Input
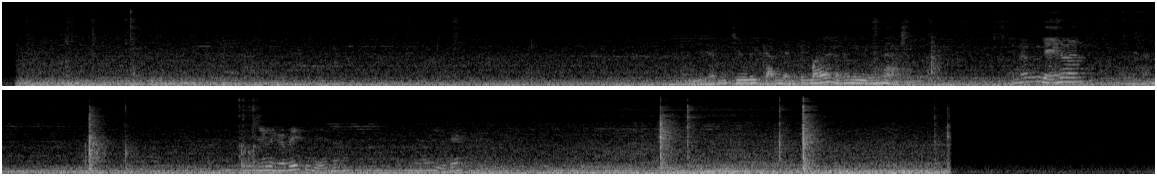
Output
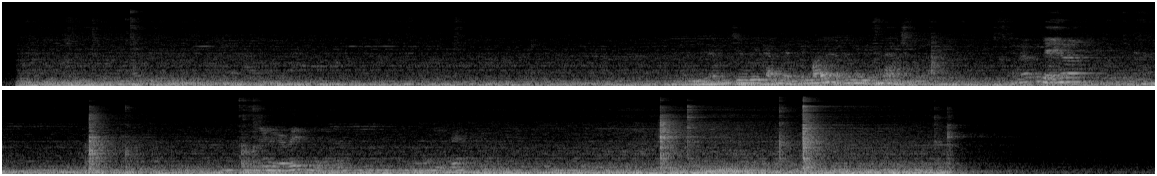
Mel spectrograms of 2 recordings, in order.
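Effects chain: two-slope reverb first 0.42 s, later 3.5 s, from -19 dB, DRR -2.5 dB; crackle 27 per s -49 dBFS; trim -4.5 dB

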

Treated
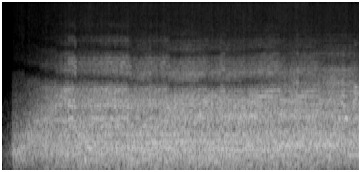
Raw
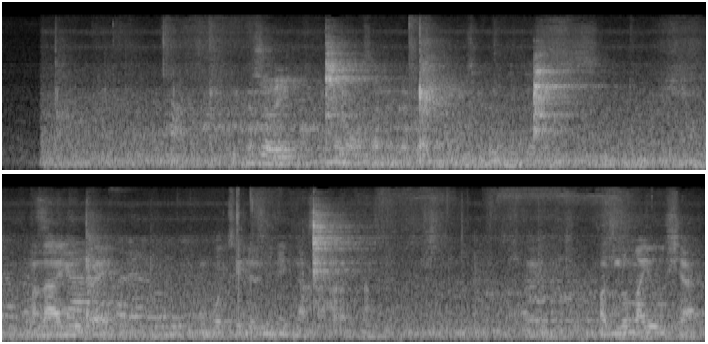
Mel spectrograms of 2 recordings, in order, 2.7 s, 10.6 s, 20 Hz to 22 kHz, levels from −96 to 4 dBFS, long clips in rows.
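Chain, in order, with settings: high-order bell 2.9 kHz -9 dB 2.5 oct; wide varispeed 3.94×; band-stop 2.9 kHz; decimation with a swept rate 8×, swing 160% 0.23 Hz; LFO low-pass saw up 1.8 Hz 580–3600 Hz; short-mantissa float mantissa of 6-bit; bass shelf 350 Hz -11 dB; two-band feedback delay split 1.6 kHz, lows 204 ms, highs 300 ms, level -4.5 dB; frequency shift -310 Hz; high-pass 58 Hz; gated-style reverb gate 430 ms rising, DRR -5 dB; peak limiter -19.5 dBFS, peak gain reduction 6.5 dB; trim +6 dB

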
